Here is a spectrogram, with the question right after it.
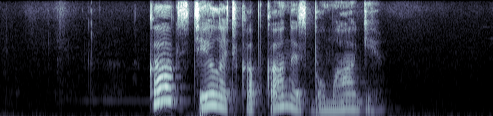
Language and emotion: Russian, sad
